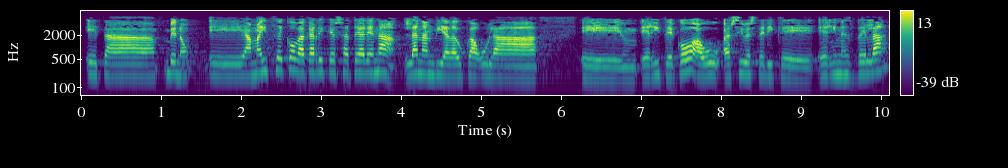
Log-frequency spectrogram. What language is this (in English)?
Basque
